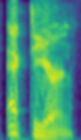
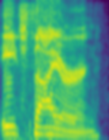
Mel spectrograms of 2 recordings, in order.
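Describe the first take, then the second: First: The name starts with an 'ect' sound. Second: The name starts with an 'each' sound. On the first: The speaker calls it right. "that sounds a lot better" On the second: The speaker calls it wrong. "that sounds a lot better than each thiern"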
